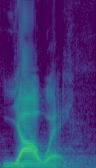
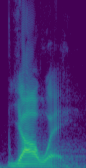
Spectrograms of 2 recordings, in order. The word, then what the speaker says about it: Yahweh: The best that we can tell, as God gave his name right here, it is pronounced Yahweh. Anybody ever heard that? Yahweh. Now that's the best we can tell, because in ancient Hebrew, there were no vowel points. There were no vowels.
